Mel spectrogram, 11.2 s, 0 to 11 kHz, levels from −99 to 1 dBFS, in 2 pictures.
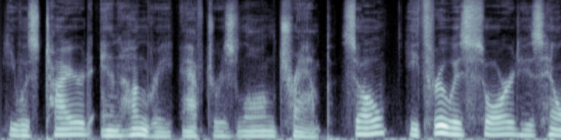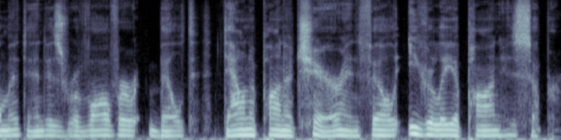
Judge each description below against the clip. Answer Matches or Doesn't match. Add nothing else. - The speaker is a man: Matches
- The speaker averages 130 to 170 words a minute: Matches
